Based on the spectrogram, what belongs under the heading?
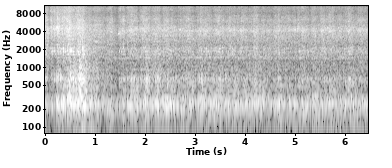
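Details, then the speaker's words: Small-block Chevy V8 with HEI distributor turned fully against its limit while setting timing: loud, lumpy idle with slow, uneven cam lope that sags; timing still retarded, owner plans to move distributor one more tooth. "kind of like that timing where it was at right there i could hear that cam a lot better it was slow but i think i'm gonna pull everything apart one more time i'm gonna move it one more tooth"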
